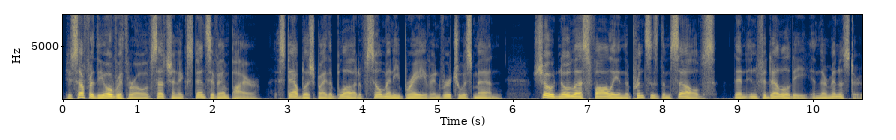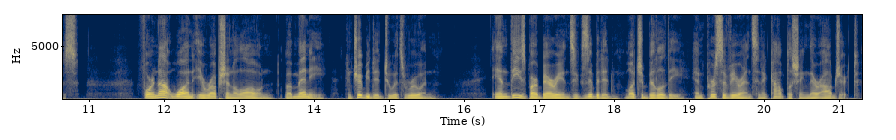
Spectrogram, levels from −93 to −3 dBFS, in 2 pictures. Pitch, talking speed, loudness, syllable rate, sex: 110 Hz, 160 wpm, -20 LUFS, 5.8 syllables/s, male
